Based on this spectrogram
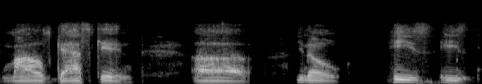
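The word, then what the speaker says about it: Myles Gaskin: you think about uh miles Gaskins miles Gaskin excuse me let me say his name right he deserves that respect miles gasin uh you know he's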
